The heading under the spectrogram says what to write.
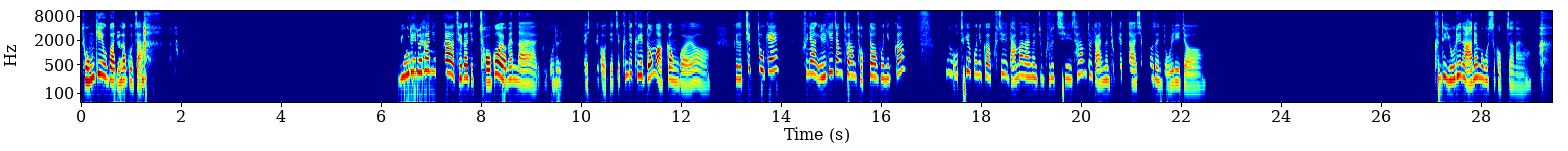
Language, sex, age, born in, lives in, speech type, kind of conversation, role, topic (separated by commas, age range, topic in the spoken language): Korean, female, 45-49, United States, United States, conversation, unstructured, none, SNS와 블로그 중 어느 플랫폼을 더 자주 사용하시나요?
